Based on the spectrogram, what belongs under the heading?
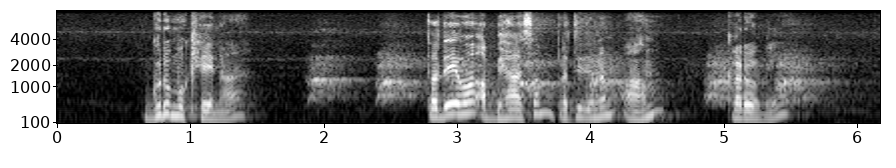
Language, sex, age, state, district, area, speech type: Sanskrit, male, 45-60, Karnataka, Davanagere, rural, spontaneous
